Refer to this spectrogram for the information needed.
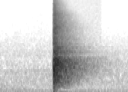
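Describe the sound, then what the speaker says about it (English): A single sharp hand clap marking a film take for a home cooking show, one loud crisp snap with a short decaying ring, alone in an otherwise quiet room. "Oops, that was a bad clap."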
